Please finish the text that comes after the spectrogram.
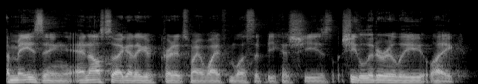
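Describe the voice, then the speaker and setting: A man speaking as a guest in a casual interview, earnest and halting, often repeating words and leaning on fillers. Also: low-pitched, fairly even intonation. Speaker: podcast guest, actor and storyteller.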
